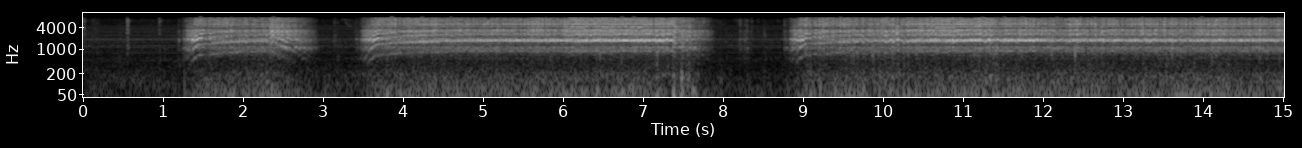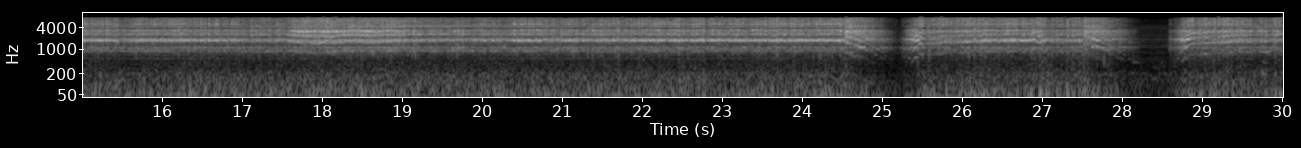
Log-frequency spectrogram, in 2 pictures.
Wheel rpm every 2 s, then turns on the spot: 60, 90, 210, 170, 110, 230, 230, 230, 230, 230, 230, 230, 150, 180, 110.
none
